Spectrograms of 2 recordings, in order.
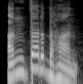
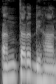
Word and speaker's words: अंतर्धान: है कोई दिक्कत अंतर्धान अब यह जो शब्द होता है हमारा यह अंतरध्यान होता है क्या बोलोगे बहुत सारे दोस्त क्या बोलेंगे इसको अंतर अंतर ध्यान ऐसी ध्वनि निकाल लेते हैं लेकिन अंतर ध्यान नहीं होता अंतर धान होता है बहुत इंपोर्टेंट वर्ड है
